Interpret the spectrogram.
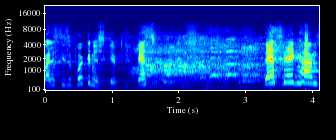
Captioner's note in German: Heiterkeit bei dem BÜNDNIS 90/DIE GRÜNEN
